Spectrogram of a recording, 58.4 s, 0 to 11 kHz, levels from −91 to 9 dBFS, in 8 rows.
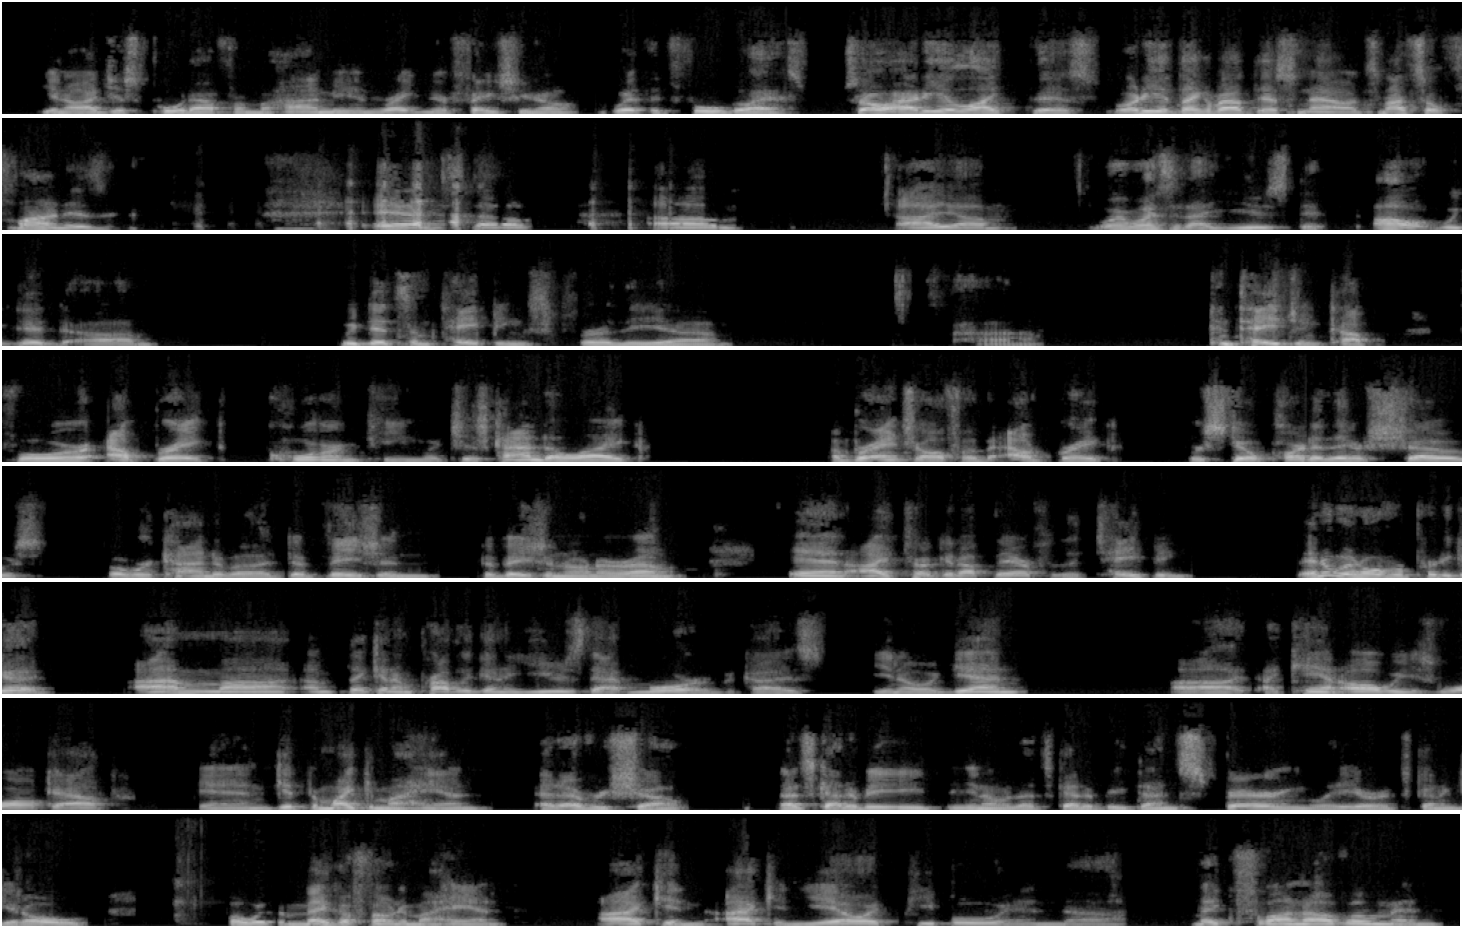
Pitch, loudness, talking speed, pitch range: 120 Hz, -27 LUFS, 185 wpm, 100-135 Hz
